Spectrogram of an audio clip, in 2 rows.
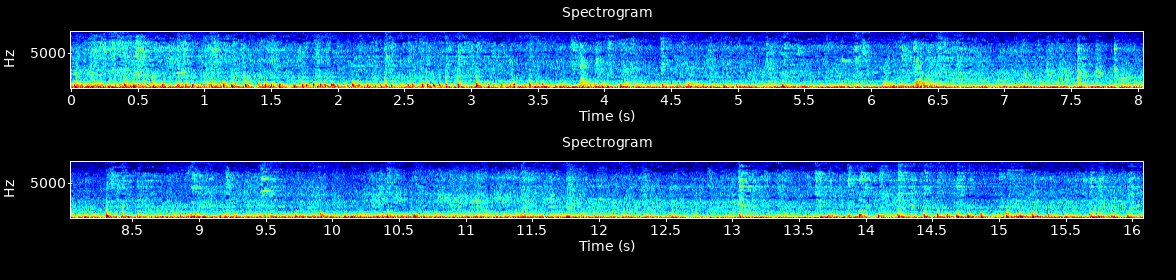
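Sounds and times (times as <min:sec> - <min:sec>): freight train rumbling past: 0:00.0 - 0:16.0
wheels clacking over rail joints: 0:00.0 - 0:16.0.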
